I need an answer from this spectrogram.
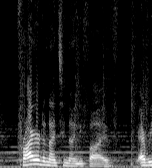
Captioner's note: none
